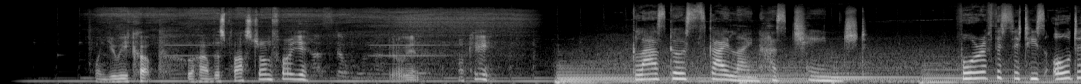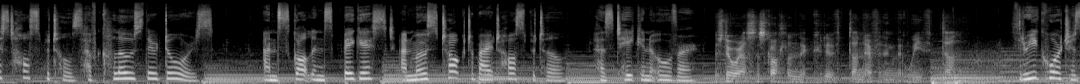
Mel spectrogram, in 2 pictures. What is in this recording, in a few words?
narrative; montage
